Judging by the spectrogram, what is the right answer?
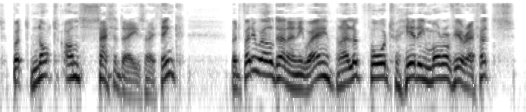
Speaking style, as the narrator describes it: he snapped

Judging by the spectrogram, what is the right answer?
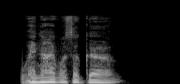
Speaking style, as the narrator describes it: she said in her deep, low voice

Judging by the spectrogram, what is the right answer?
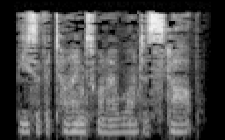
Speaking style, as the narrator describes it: August whispered

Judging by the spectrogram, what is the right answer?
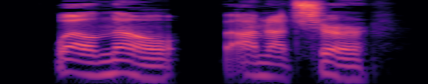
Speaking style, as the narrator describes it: I start nervously

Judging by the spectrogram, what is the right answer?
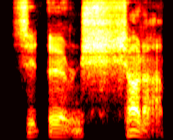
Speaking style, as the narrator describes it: growled the man who'd hit Daisel

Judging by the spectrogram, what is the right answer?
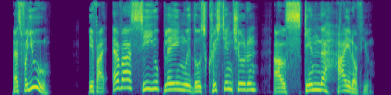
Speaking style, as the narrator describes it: He then turned to me and shouted

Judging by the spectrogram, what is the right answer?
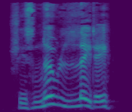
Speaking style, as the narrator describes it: Anthony grumbled

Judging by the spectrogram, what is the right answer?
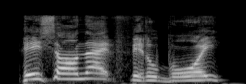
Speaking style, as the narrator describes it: a grizzled squire shouted back

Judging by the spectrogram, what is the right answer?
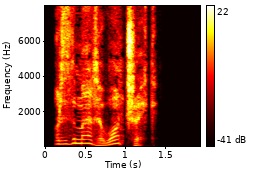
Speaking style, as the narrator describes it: Alyosha cried, now thoroughly alarmed

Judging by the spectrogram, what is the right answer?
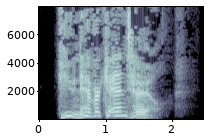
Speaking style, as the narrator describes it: he said, panting

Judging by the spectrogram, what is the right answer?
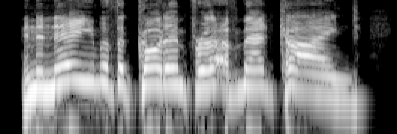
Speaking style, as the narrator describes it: he shouted

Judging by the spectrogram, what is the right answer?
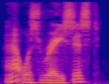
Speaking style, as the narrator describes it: T whispered

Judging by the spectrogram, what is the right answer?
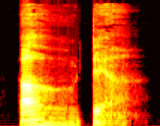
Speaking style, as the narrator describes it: I sighed

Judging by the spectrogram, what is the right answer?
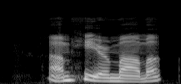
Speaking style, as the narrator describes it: Angel said tearfully

